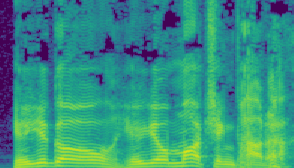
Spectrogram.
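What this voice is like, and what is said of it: Put-on Asian accent. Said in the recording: “I don't know why Bolivians speak with an Asian accent, but they do.”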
